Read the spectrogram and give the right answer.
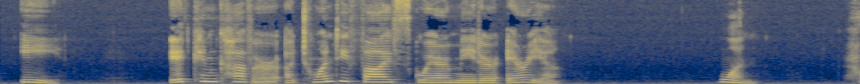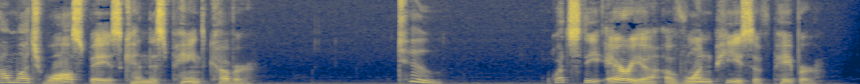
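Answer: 1: How much wall space can this paint cover?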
